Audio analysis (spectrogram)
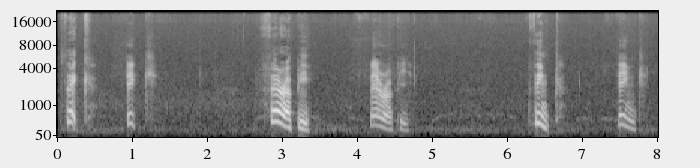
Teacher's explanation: So this is a soft TH that just touches your teeth, but you don't put pressure behind it.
